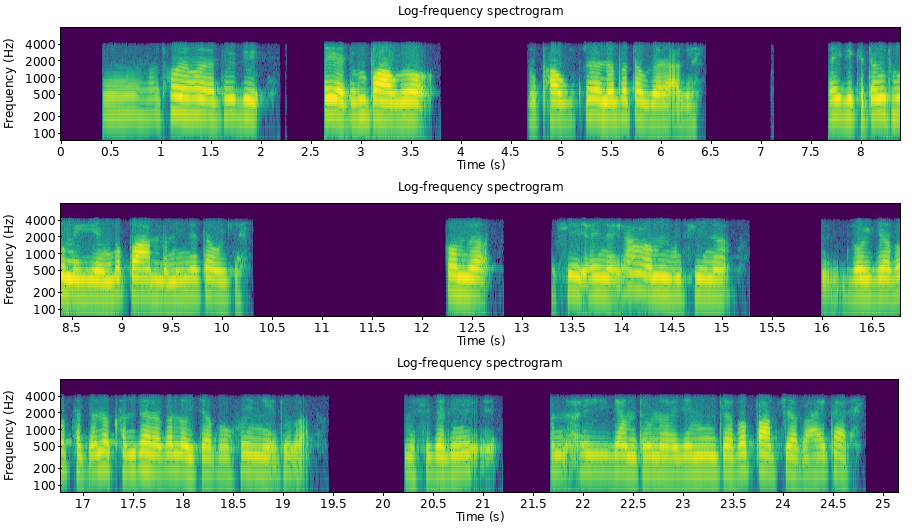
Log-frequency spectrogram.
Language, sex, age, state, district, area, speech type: Manipuri, female, 45-60, Manipur, Kangpokpi, urban, conversation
